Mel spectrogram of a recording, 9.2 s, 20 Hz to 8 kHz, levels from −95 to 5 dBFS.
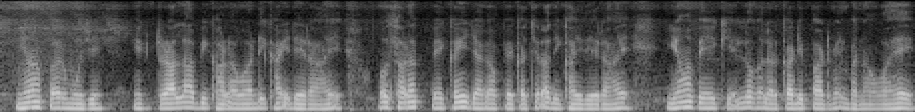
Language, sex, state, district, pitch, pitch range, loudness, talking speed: Hindi, male, Bihar, Kishanganj, 125 Hz, 120-130 Hz, -17 LUFS, 205 wpm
